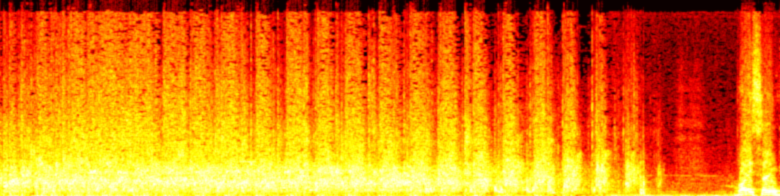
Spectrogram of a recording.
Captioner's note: clapping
